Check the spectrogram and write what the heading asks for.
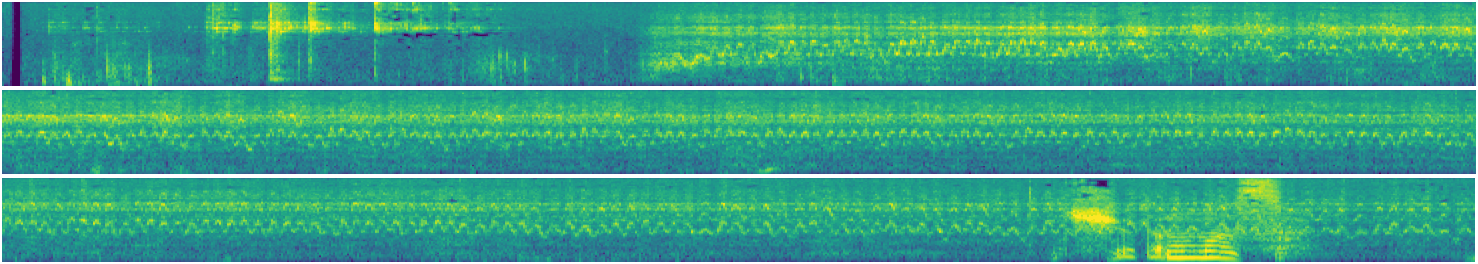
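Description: Spinning reel on a feeder rod being cranked, a steady whirr of the reel's gears and line winding on, starting about three seconds in after a few knocks and clicks as the rod is lifted from its rest. A short vocal sound from the angler comes near the end.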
